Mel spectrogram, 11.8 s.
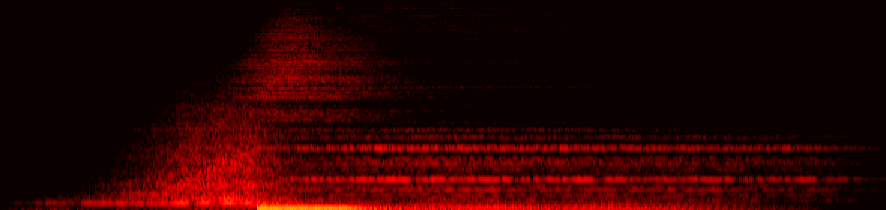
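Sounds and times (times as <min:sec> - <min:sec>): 
magical music sting: 0:02.2 - 0:10.8.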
